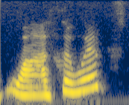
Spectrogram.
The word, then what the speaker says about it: Wasowicz: Well, first of all, thank you for the opportunity and I pronounce my name Wazowitz, but please call me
